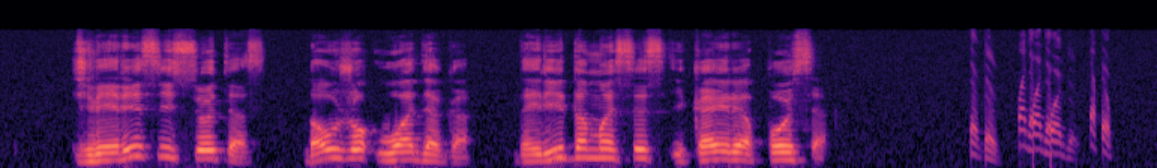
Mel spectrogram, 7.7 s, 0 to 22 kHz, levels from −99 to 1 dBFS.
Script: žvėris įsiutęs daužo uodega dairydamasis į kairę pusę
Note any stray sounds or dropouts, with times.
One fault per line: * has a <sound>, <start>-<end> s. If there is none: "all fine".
* has a chirp, 6.5-7.5 s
